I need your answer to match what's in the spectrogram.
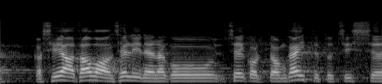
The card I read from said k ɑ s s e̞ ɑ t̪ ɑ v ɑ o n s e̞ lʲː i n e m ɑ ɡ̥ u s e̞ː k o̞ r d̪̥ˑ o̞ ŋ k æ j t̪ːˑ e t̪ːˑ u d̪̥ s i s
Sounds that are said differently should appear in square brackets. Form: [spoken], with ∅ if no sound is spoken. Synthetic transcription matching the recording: k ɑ s [h] e̞ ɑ t̪ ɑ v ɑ o n s e̞ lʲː i n e [n] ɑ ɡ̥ u s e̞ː k o̞ r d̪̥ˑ o̞ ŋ k æ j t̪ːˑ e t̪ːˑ u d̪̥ s i s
